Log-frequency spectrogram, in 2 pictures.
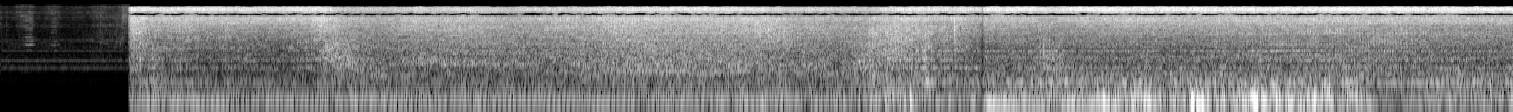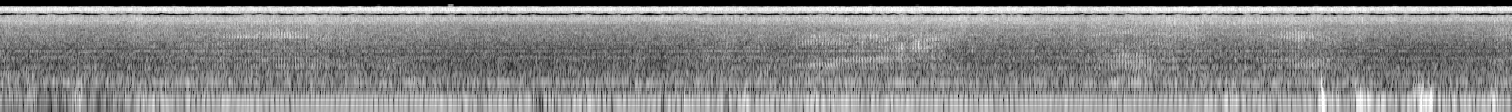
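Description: A pressure washer engine roars steadily.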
